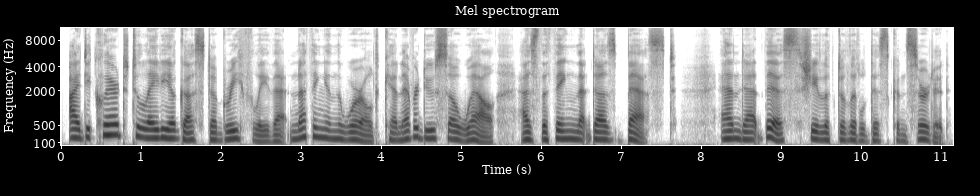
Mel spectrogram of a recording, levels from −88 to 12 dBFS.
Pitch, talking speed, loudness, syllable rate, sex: 165 Hz, 160 wpm, -17 LUFS, 4.3 syllables/s, female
